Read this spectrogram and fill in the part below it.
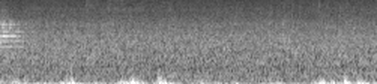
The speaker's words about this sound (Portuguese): Gente, como é que tá o barulho aí? Porque eu tô com um ventilador aqui que tá próximo. Eu fico com medo dele ficar fazendo aquele, aquele barulho de, de vento, não tem? Tá com aquele barulhão de vento?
